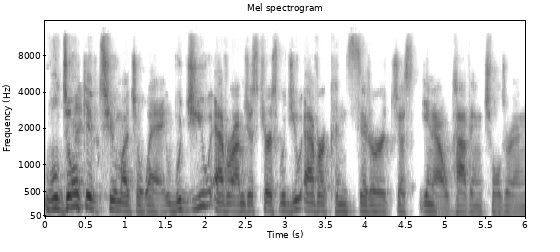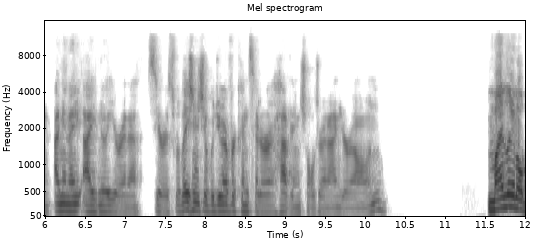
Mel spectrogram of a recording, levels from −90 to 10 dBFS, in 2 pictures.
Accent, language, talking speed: American, English, 210 wpm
